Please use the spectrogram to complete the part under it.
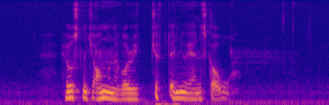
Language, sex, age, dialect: Faroese, male, 61+, Suðurstreymoy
